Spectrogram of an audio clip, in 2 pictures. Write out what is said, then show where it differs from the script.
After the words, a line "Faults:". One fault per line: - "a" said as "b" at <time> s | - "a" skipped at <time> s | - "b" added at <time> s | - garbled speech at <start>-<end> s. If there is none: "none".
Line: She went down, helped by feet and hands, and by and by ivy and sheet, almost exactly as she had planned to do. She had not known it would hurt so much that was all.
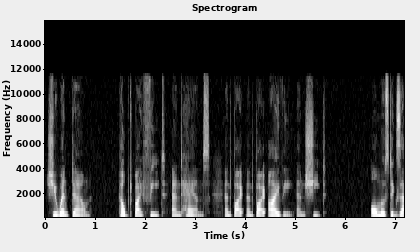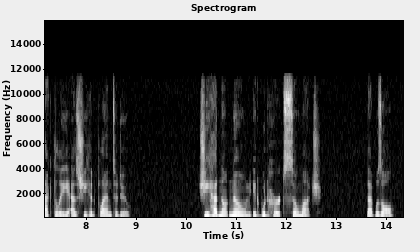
She went down, helped by feet and hands, and by and by ivy and sheet, almost exactly as she had planned to do. She had not known it would hurt so much that was all.
Faults:
none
